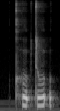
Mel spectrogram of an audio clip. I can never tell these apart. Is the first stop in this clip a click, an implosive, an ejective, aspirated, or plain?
aspirated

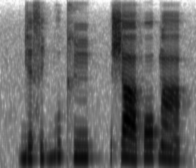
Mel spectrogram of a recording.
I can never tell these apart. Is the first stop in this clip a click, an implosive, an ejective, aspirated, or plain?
plain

